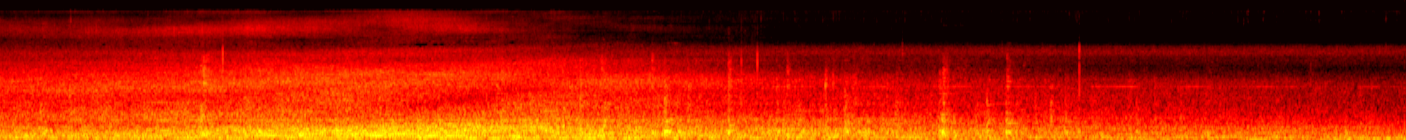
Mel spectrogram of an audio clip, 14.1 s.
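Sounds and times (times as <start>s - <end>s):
freight train rumble: 0.0s - 14.0s
sharp rail clicks: 1.9s - 3.0s, 5.6s - 11.0s.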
